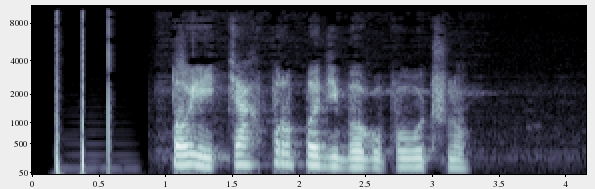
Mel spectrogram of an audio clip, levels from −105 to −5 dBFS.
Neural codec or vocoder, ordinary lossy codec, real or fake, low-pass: none; MP3, 48 kbps; real; 9.9 kHz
